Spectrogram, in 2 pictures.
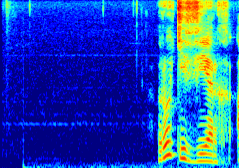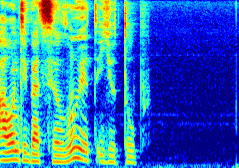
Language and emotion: Russian, positive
